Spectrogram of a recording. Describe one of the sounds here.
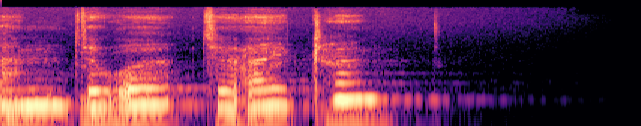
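A group of singers hold sustained notes that ring out in a large echoing hall.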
